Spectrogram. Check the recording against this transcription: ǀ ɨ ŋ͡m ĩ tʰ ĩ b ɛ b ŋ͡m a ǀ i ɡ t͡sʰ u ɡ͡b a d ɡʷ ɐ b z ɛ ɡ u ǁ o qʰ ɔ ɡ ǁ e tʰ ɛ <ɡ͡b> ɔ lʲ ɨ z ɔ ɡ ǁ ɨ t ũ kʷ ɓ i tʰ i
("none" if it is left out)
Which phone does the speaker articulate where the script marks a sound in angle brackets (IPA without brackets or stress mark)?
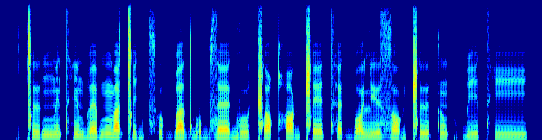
ɡ͡b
